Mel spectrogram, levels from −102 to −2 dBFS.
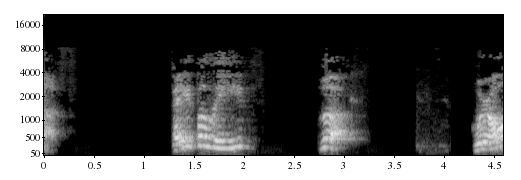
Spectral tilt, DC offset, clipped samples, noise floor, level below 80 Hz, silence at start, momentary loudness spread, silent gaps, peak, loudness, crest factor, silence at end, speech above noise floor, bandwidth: -6.5 dB/octave; under 0.1%; under 0.1%; under -90 dBFS; -74 dBFS; 0 s; 13 LU; 0.52-1.10 s, 2.42-2.73 s, 3.45-3.70 s, 4.06-4.27 s; -4 dBFS; -23 LUFS; 20 dB; 0 s; over 71 dB; 7.8 kHz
